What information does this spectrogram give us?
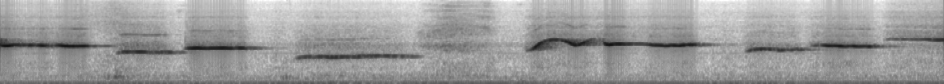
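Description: A person whistles an Old West style tune alone, a short melody of about ten clear, sustained notes that step up and down in a loose rhythm, with brief pauses between phrases.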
